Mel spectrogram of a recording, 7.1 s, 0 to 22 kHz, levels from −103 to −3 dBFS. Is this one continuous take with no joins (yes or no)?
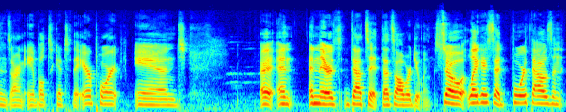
yes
